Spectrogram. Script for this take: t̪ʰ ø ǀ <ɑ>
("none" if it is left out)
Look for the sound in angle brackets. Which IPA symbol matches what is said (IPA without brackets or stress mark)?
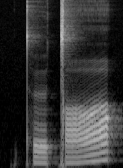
ɑ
